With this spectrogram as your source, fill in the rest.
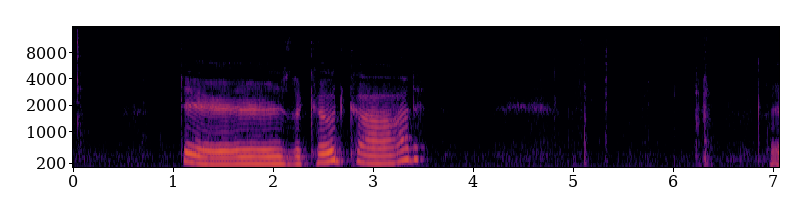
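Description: Trading cards rustle and slide between fingers.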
